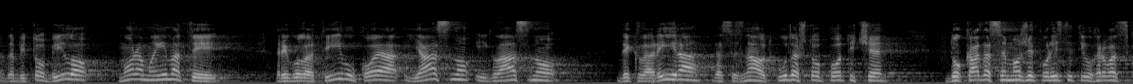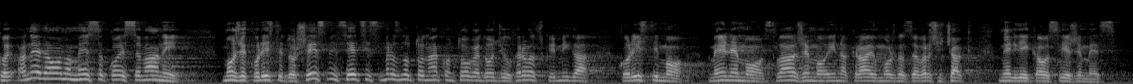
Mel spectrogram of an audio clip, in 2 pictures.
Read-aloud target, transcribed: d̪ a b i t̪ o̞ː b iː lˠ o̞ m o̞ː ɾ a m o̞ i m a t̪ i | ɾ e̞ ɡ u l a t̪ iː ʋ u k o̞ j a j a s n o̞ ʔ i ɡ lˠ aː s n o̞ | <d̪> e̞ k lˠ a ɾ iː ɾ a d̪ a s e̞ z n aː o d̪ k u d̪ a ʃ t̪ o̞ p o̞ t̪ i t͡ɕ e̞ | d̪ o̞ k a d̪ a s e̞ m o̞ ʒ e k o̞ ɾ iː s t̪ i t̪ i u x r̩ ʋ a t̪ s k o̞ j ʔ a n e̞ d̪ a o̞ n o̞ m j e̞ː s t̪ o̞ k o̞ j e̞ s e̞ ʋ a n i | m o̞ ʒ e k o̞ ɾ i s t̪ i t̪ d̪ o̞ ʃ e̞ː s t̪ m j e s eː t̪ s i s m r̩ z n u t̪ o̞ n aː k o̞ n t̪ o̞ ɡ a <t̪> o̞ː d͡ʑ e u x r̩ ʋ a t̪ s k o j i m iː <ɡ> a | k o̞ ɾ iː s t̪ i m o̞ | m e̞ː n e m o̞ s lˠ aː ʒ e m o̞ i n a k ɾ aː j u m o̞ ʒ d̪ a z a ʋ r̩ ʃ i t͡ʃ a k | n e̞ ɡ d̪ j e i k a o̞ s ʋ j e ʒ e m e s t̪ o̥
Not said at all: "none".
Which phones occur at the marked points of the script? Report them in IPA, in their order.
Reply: d̪, d̪, ɡ

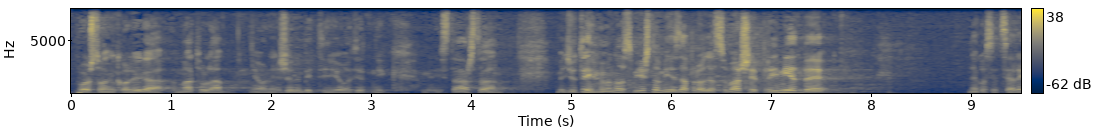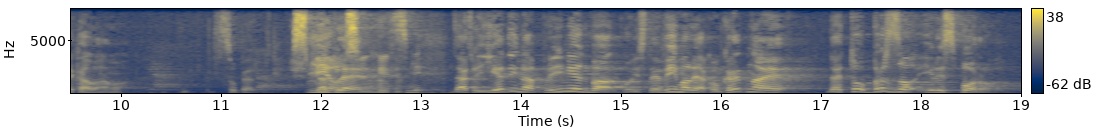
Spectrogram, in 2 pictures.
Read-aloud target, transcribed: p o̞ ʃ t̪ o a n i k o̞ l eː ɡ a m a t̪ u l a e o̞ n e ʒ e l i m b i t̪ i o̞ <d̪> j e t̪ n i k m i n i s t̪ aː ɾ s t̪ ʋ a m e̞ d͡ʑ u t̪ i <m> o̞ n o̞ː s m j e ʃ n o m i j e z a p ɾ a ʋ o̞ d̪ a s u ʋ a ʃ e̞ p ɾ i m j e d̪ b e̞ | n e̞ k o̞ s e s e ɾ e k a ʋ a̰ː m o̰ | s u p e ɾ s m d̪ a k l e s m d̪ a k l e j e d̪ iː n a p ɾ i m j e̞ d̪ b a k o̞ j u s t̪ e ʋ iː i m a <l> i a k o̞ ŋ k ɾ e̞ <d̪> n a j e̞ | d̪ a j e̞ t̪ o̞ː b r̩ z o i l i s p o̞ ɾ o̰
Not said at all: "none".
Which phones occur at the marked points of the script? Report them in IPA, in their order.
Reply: d̪, m, l, t̪

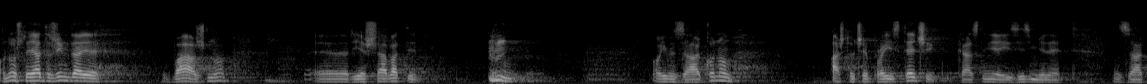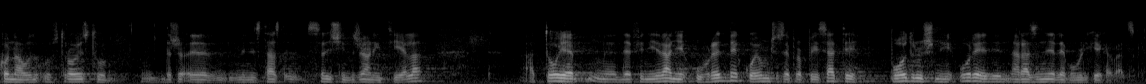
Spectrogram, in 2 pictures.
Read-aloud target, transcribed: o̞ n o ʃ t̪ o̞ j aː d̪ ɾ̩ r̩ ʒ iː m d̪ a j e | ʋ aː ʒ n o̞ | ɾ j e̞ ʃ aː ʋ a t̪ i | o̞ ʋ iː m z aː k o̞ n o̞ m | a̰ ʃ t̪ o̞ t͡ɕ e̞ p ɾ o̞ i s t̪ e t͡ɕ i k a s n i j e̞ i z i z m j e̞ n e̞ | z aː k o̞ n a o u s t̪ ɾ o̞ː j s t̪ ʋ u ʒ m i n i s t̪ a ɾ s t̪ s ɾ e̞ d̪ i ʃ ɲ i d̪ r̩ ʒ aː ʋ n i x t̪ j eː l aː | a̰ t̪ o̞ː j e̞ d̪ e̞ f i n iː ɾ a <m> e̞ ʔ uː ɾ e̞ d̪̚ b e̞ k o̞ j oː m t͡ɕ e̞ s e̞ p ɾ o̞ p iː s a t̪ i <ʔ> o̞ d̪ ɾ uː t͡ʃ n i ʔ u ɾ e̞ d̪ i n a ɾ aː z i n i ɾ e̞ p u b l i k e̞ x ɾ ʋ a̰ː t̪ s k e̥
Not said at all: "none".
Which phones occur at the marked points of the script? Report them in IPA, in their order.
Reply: ɲ, p

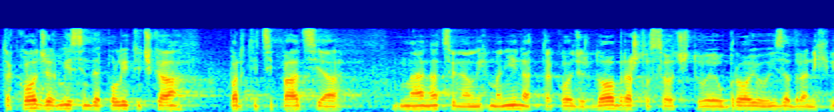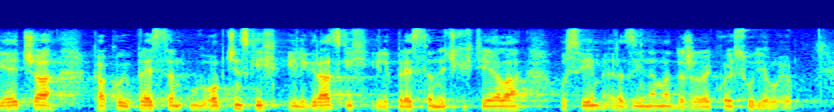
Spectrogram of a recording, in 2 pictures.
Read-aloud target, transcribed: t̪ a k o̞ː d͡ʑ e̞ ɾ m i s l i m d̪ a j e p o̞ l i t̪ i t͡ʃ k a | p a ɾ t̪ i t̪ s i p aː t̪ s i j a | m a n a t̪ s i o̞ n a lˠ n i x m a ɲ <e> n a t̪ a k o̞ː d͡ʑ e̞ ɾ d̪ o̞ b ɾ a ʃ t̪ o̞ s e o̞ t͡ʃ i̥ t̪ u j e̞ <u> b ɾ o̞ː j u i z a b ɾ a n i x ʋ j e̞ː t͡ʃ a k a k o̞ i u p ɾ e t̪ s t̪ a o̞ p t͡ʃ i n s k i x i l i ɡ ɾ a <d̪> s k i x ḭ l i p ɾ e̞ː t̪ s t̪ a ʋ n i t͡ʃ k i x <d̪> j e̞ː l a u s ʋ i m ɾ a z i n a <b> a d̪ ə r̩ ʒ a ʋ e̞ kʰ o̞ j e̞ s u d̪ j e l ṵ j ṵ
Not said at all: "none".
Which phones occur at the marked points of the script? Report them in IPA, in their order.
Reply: i, u, t̪, t̪, m

